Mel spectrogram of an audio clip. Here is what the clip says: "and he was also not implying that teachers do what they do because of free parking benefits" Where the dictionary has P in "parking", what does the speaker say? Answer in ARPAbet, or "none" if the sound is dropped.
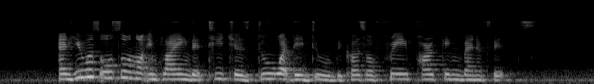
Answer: P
